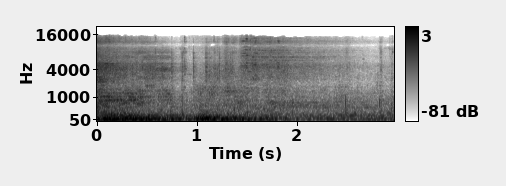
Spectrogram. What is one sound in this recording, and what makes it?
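A magic spell crackles and hums.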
